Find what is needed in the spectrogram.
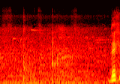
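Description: A single knock of a tennis ball about a second in, over faint background noise from the court.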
